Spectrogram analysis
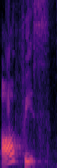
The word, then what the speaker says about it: office: 자, 그러면 오가 내는 소리 office, only, 오피스 only 아니고 office, only 요 정도고요.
